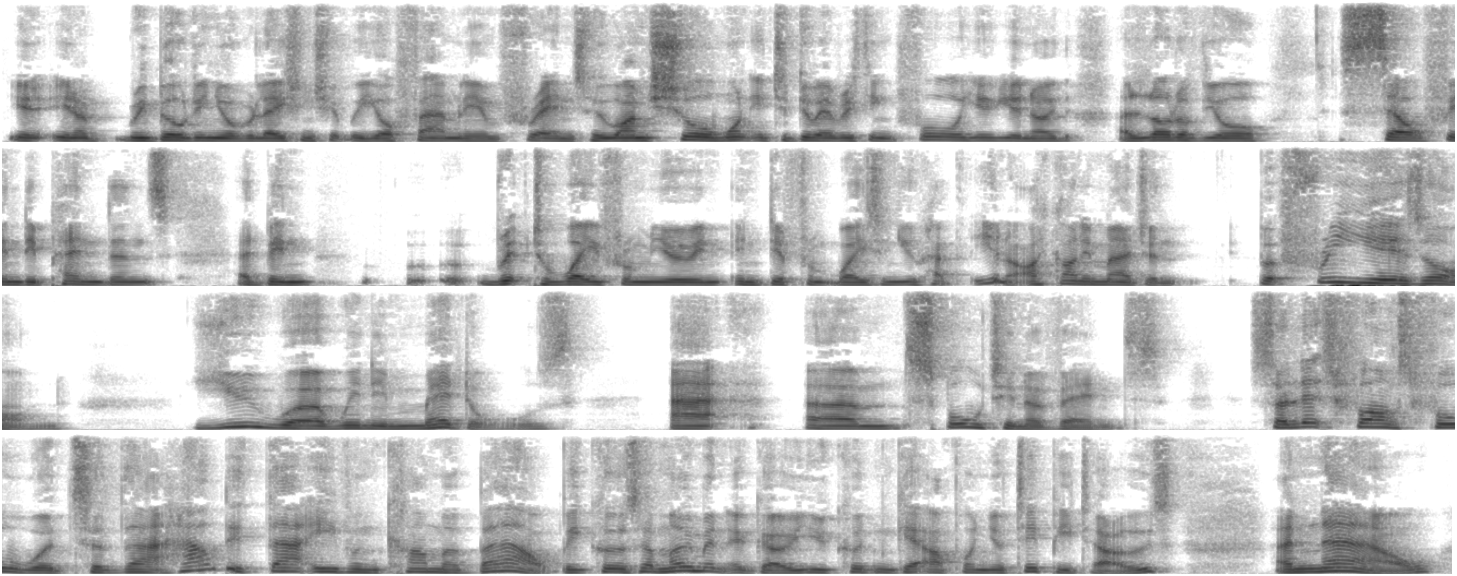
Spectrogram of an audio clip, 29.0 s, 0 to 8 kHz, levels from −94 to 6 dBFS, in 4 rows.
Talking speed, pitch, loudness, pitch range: 170 wpm, 140 Hz, -23 LUFS, 130-160 Hz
